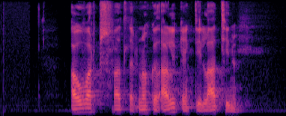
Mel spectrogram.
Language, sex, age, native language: Icelandic, male, 20-29, Icelandic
